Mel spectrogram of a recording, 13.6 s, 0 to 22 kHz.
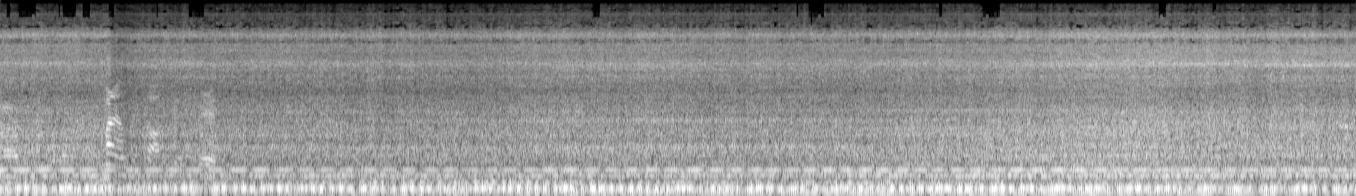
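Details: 1966 Pontiac GTO convertible V8 after repair of white smoke from water getting into a cylinder: steady, deep, even idle with no stumble, sputter or misfire; runs normally, slight blue smoke put down to exhaust contamination, not oil burning.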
